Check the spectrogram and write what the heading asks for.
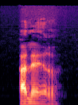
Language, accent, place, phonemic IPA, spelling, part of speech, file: French, France, Lyon, /a.lɛʁ/, alaire, adjective, LL-Q150 (fra)-alaire.wav
- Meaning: wing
